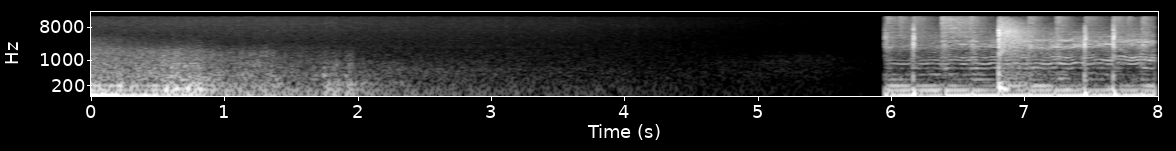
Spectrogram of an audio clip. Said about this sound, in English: Might want to get a move on, though. Storm's just about here.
